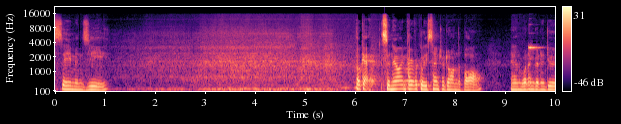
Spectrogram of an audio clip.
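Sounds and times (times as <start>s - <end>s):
axis drive whirring: 0.0s - 6.6s
machine low hum: 0.0s - 10.0s.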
